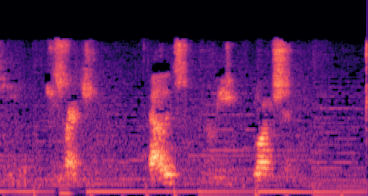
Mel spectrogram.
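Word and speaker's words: Guy: Alice Key is pronounced Key.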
